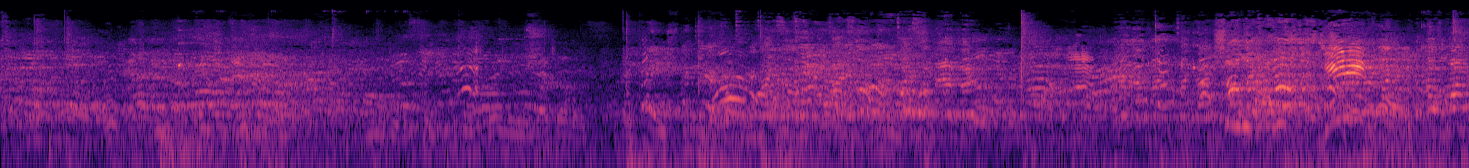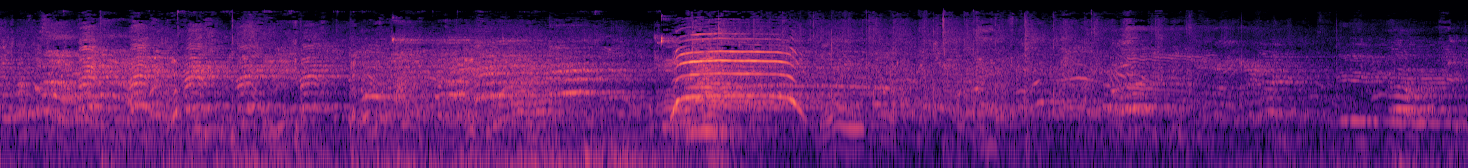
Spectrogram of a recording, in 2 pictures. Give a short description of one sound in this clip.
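A crowd of young people chatter and call out in a large echoing hall.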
